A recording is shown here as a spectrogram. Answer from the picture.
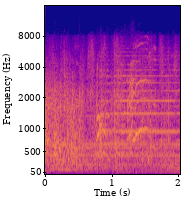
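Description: Fight-scene background music with a crash and thwacking impacts of a scuffle, the sharpest hit a little under a second in.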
